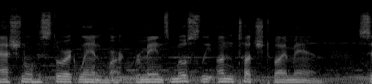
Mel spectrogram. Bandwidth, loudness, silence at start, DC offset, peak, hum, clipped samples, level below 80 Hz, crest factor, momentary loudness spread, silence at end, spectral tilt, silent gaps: 17 kHz; -35 LUFS; 0 s; under 0.1%; -20 dBFS; none; under 0.1%; -56 dBFS; 14 dB; 8 LU; 0 s; -6 dB/octave; none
